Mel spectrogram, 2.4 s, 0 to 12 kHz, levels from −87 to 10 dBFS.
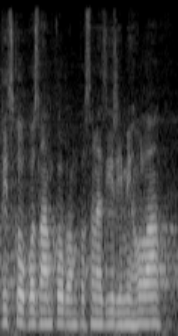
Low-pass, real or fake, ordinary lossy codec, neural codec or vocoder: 10.8 kHz; fake; MP3, 64 kbps; vocoder, 24 kHz, 100 mel bands, Vocos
